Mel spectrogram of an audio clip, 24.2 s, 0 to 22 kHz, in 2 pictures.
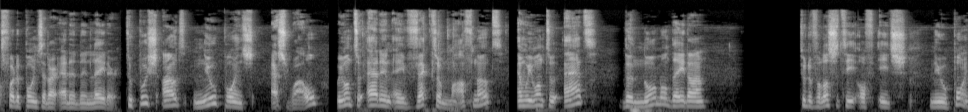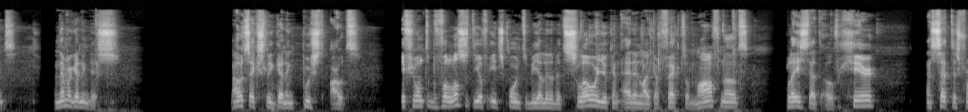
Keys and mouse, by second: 1.5-6.3 middle drag, 4.5 shift+a, 6.3-22.5 drag, 13.3 space, 19.4 shift+a, 22.5 middle click, 23.0-24.2 drag.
